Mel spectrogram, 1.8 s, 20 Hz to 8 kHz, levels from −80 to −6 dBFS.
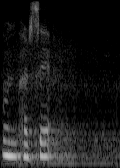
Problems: constant background noise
